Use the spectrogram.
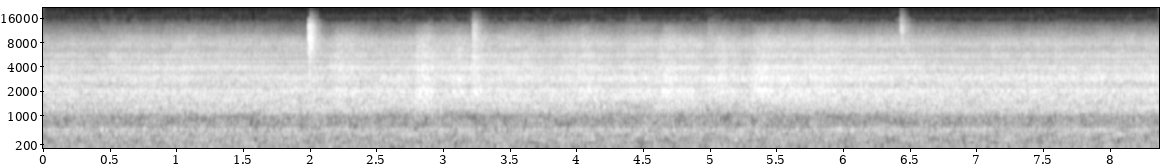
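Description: A hot air rework station blows steadily onto the power planes of a SEGA WonderMega console circuit board, giving a loud, constant airy rush with no breaks for the whole stretch.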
